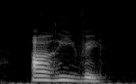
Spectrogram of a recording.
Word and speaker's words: arrivé: First of all, you need to say your vowels correctly. I'll give you two examples. Chocolat, arrivé.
